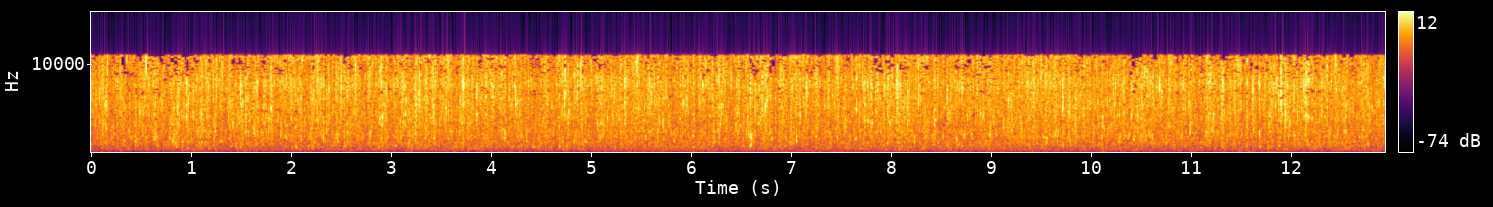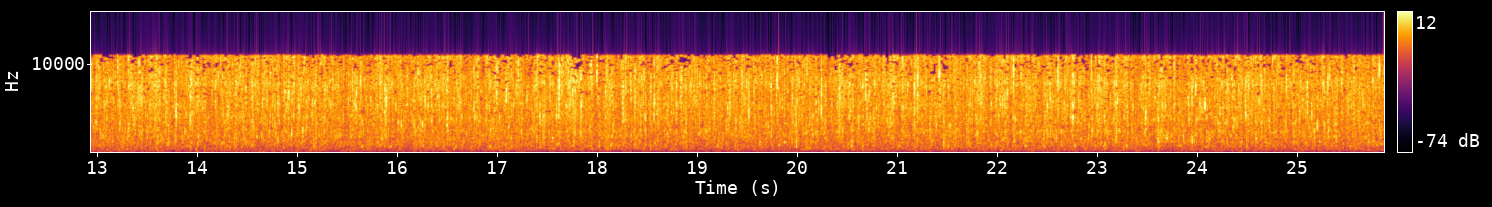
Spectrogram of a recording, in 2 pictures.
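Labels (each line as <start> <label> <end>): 0.0 Water splashes and streams continuously and loudly between the rocks. 25.9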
